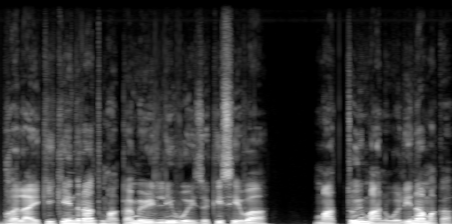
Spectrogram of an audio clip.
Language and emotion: Goan Konkani, sad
